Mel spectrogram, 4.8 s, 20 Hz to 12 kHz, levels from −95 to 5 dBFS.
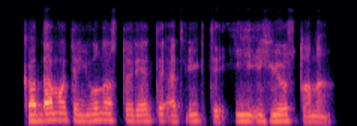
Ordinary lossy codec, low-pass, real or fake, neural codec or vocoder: Opus, 16 kbps; 7.2 kHz; fake; codec, 16 kHz, 4 kbps, FreqCodec, smaller model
